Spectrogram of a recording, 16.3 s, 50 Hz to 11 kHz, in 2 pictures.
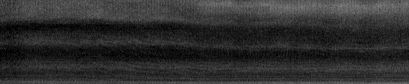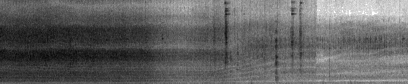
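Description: Ford 3610 tractor's three-cylinder diesel engine running steadily at high throttle while pulling a loaded trolley of about six tons out of a field. About eleven seconds in, the engine sound falls away much quieter, and a few faint clicks follow.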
